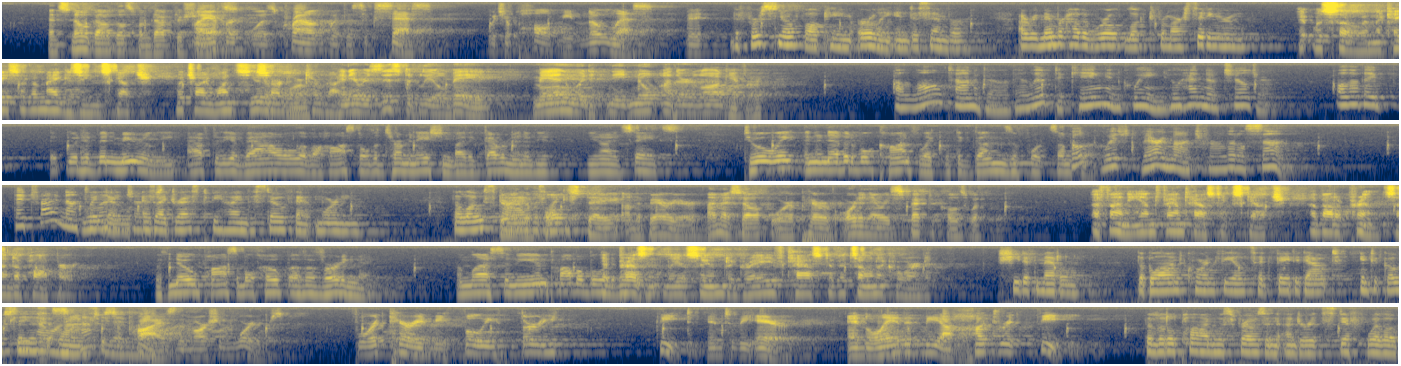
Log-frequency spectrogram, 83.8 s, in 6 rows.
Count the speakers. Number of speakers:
seven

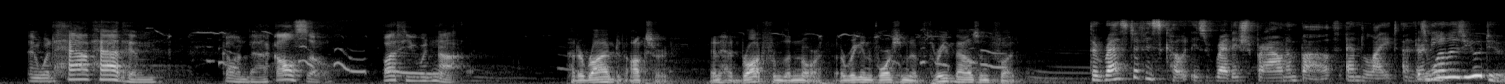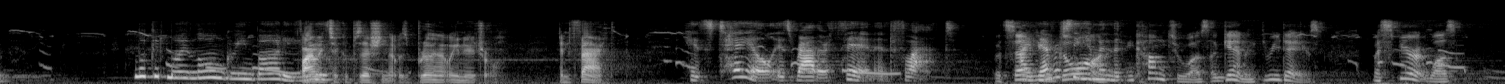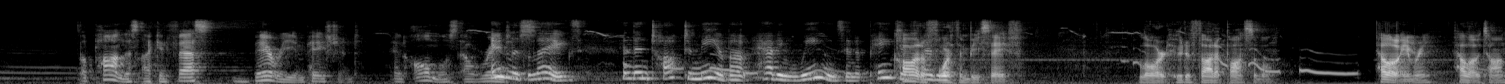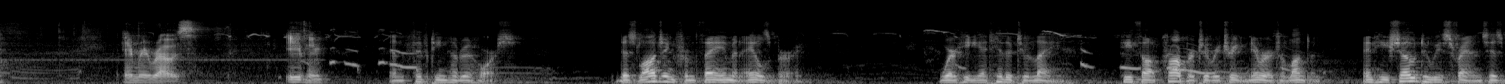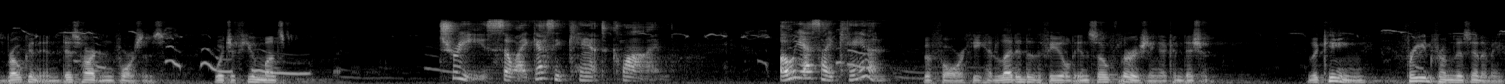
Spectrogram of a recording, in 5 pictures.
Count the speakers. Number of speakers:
five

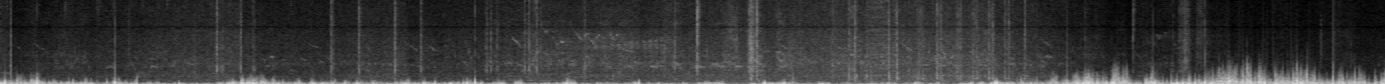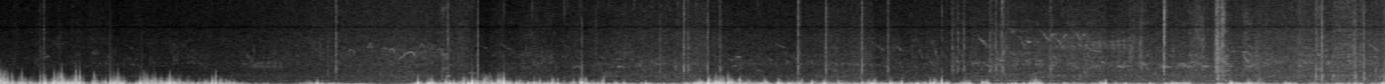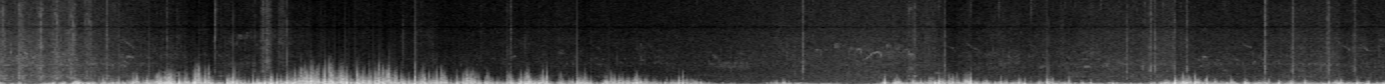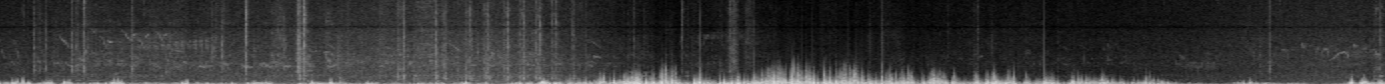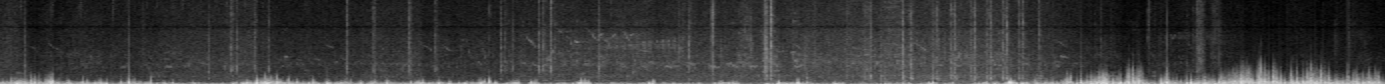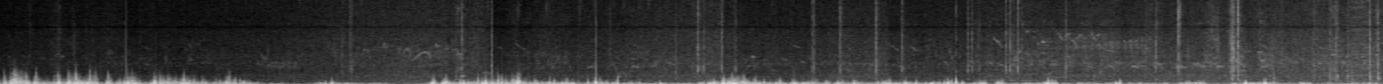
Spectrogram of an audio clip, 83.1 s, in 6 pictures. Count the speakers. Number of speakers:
zero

